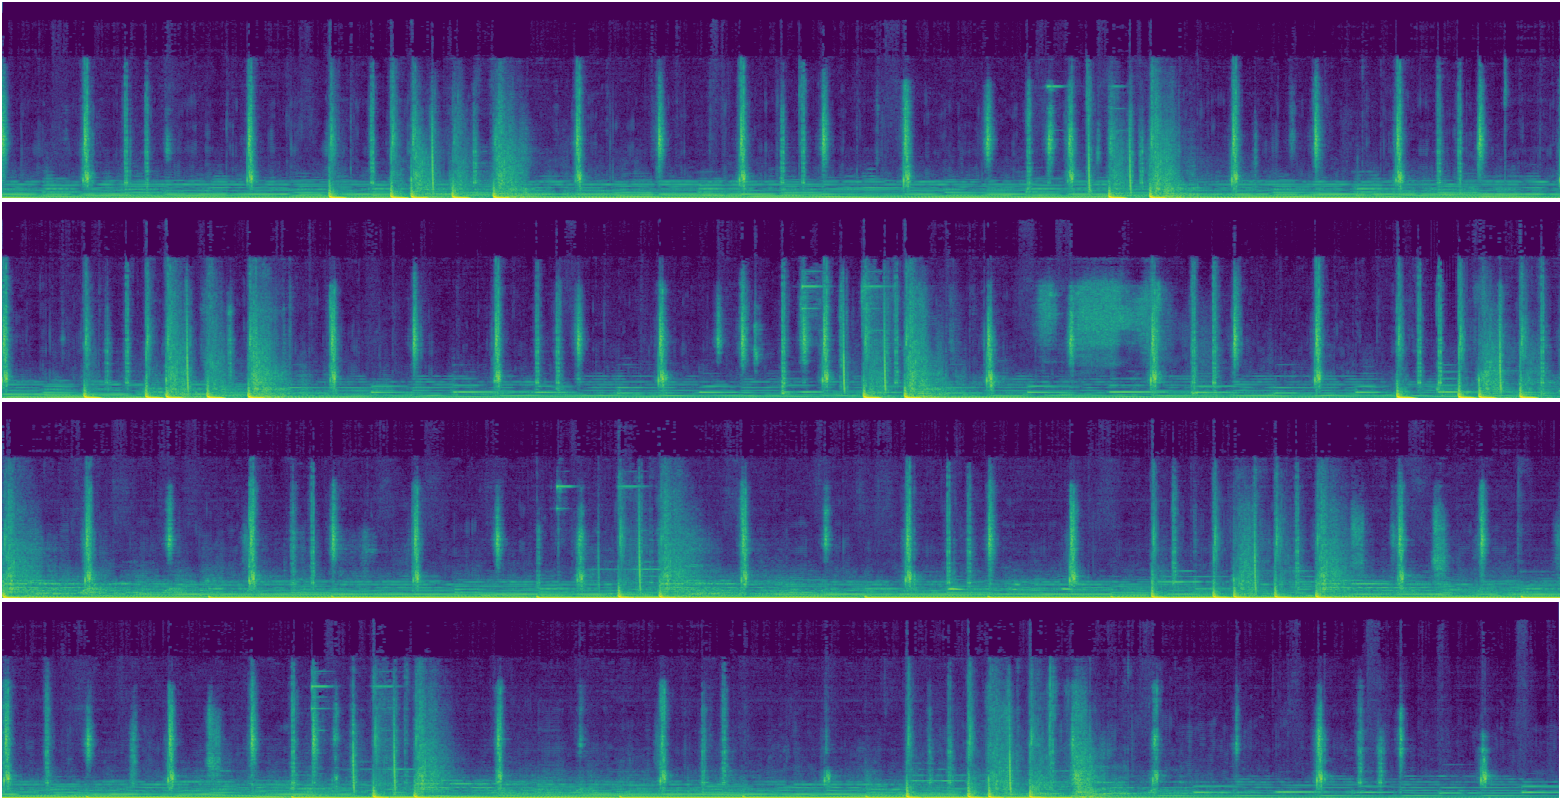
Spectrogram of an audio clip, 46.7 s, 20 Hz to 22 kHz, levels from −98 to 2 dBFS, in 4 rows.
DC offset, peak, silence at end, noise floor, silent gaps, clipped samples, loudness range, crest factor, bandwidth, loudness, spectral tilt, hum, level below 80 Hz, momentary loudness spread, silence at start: under 0.1%; 0 dBFS; 0 s; -31 dBFS; none; under 0.1%; 9 LU; 10 dB; 13.5 kHz; -15 LUFS; -5.5 dB/octave; none; -12 dBFS; 15 LU; 0 s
